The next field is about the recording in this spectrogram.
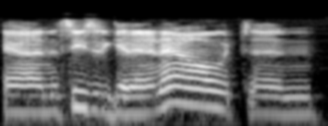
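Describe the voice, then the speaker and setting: A woman's voice: on the low side, normal speed, bright, forceful tone, no room sound, lo-fi sound. A woman chatting casually as a podcast guest, talking in a rambling, conversational way and repeating words for emphasis. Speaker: guest, comics and audio drama creator.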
